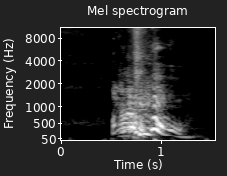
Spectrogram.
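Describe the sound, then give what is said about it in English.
A single loud sneeze bursts out after a brief near-silent pause, a harsh breathy blast with a voiced edge that trails off within about a second. “If I sneeze, I am sorry. I'm going to do it now.”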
